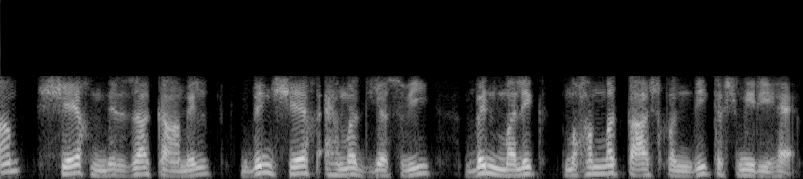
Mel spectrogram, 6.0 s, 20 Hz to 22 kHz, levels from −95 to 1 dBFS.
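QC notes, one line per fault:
throughout, G.729 codec: speech carried at 8 kbit/s within 150 Hz to 3.6 kHz, plainly rough and synthetic from pulse-rebuilt excitation, beyond mere band-limiting.
0.79–0.88 s, VoIP packet loss concealed by the speech codec: a gap fitting two lost 10 ms frames is filled with a fading extrapolation instead of silence, then weak recovery.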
